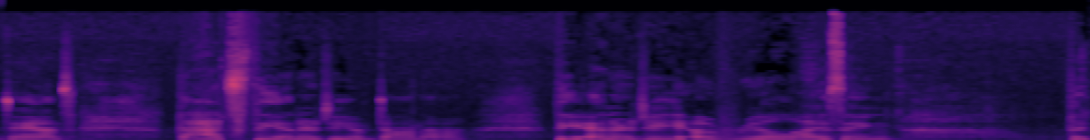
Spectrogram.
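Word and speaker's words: दान: I will also just tell you that the Sanskrit word for giving, so if you put it into English, it's D-A-N-A, and it's pronounced dana.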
